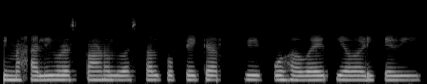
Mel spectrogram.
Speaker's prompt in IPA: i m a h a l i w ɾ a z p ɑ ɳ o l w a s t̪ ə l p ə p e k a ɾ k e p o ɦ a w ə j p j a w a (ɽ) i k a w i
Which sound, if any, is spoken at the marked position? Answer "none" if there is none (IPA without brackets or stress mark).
ɽ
